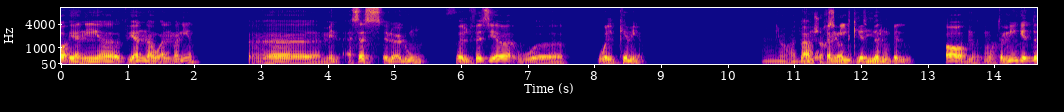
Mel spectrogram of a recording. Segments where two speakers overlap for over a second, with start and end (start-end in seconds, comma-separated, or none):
11.0-12.4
